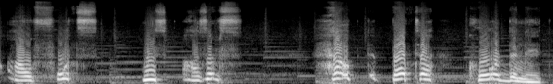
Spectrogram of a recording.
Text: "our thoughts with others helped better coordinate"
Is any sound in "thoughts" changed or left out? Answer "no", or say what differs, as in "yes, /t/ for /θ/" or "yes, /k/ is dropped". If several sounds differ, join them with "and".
yes, /f/ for /θ/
